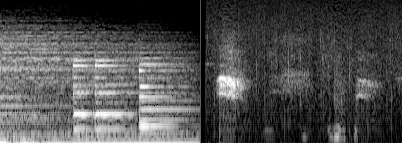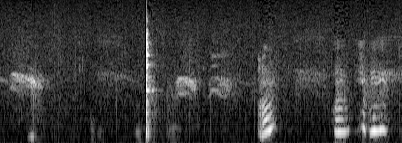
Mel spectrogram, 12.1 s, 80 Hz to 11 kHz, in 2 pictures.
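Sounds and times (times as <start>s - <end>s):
distant crow caws: 3.2s - 11.0s.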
